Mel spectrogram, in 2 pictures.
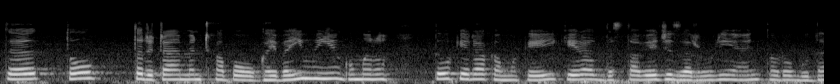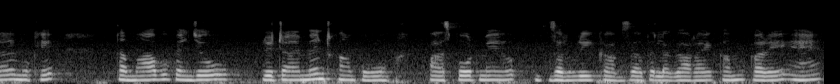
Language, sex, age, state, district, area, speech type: Sindhi, female, 45-60, Rajasthan, Ajmer, urban, spontaneous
